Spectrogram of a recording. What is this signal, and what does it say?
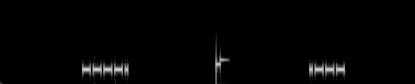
Morse code, heard as a keyed tone, about 45 wpm, 700 Hz. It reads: 9 J
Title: Single Character (Letter:Number:Punctuation:Prosign) Alt 45wpm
